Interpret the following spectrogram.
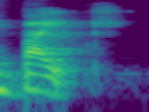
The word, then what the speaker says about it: bike: Say bike. This word contains 4 letters, 1, 2, 3, 4, but only 3 sounds. B, I, K. Bike. Because the E is? The E is silent.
